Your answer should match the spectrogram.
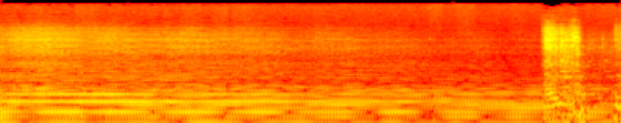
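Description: Distorted heavy metal guitar holding a droning chord, broken by a sudden noisy hit near the end.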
